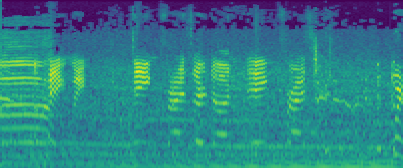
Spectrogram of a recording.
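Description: Amphicar amphibious car's engine running steadily while it cruises on the water, a constant low drone. Brief snatches of talk sit over it, and a held musical tone dies away about half a second in.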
